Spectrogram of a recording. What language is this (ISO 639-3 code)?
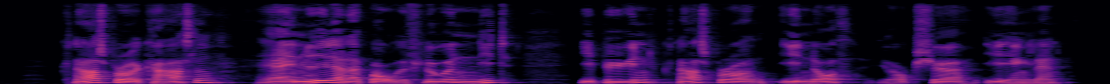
dan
